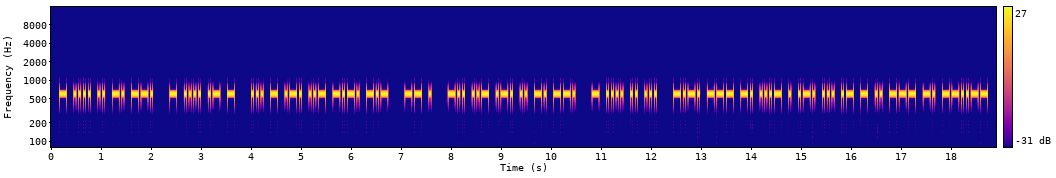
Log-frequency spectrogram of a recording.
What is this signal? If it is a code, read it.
Morse code, heard as a keyed tone, about 25 wpm, 600 Hz. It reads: THING THAT STRUCK ME DURING THIS CONVERSATION,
